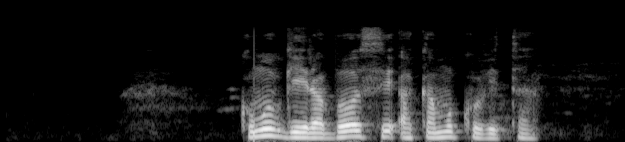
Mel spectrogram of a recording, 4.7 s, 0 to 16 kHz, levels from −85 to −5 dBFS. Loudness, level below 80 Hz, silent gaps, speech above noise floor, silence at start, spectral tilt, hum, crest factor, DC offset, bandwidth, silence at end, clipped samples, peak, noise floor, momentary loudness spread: -19 LUFS; -56 dBFS; none; 60 dB; 1.85 s; -9.5 dB/octave; none; 18 dB; under 0.1%; 7.8 kHz; 0.65 s; under 0.1%; -4 dBFS; -78 dBFS; 14 LU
